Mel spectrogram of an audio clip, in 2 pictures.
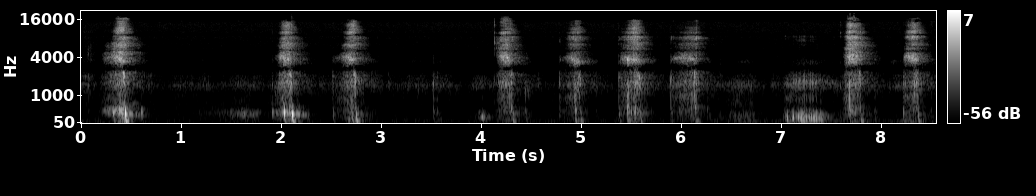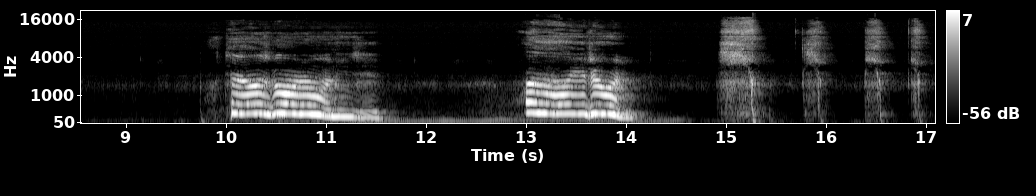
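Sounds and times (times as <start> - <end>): cat licking fur: 7.6 - 8.4, 15.0 - 17.0.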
